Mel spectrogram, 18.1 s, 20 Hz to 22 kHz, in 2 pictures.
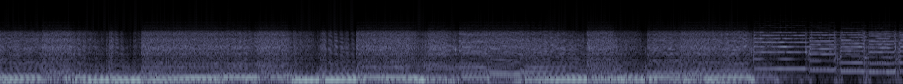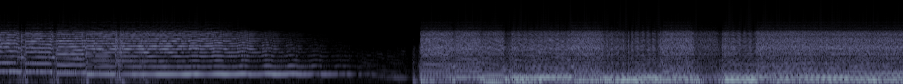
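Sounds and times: distorted electric guitar riff: 0:00.0 - 0:18.0.

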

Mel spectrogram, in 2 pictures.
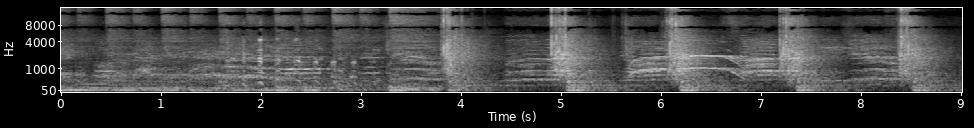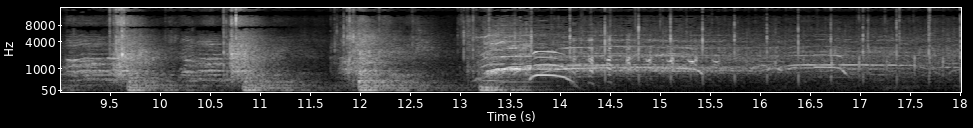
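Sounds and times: choir singing to backing track: 0:00.0 - 0:13.0.

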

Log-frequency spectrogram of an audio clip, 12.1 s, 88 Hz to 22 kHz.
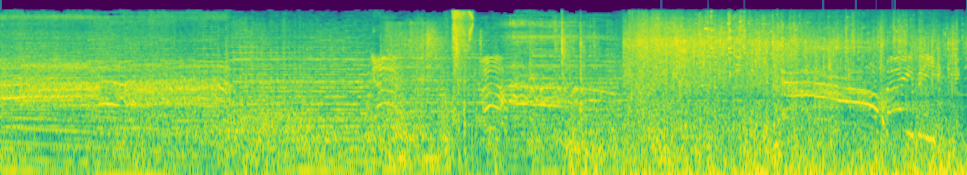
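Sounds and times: loud explosion roar: 0:00.2 - 0:06.1.

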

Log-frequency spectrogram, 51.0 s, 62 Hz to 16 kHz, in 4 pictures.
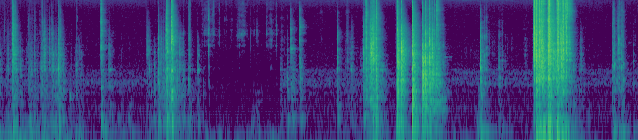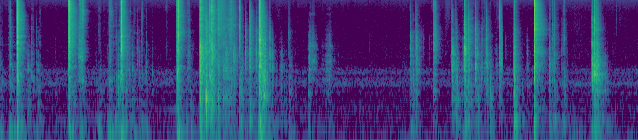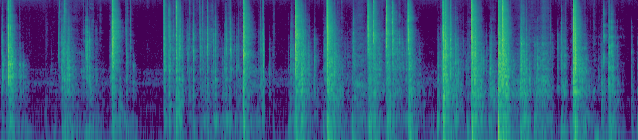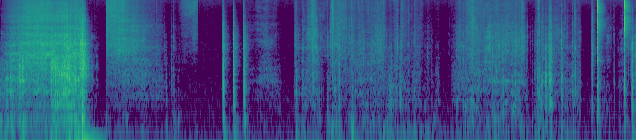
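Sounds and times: plastic toy parts clicking and rattling: 0:10.7 - 0:11.7, 0:28.8 - 0:37.9.

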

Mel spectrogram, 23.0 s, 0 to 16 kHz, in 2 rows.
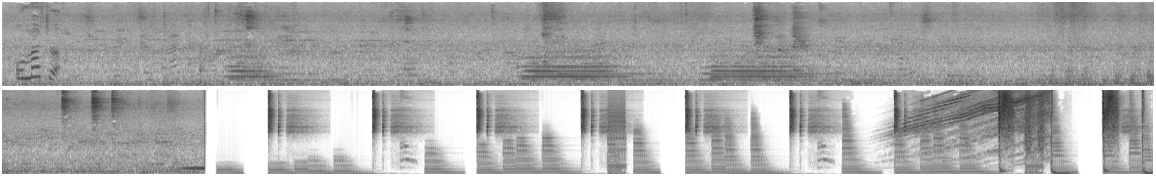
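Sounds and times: train rumbling: 0:00.0 - 0:13.6
train horn blasts: 0:02.2 - 0:03.8, 0:05.1 - 0:08.7.

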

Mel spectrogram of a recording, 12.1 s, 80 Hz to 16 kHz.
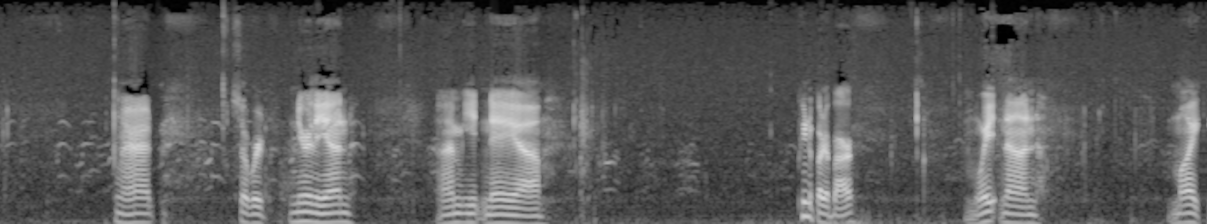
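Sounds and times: distant bird calls: 0:00.0 - 0:11.9
wind rumble on microphone: 0:05.9 - 0:12.0.

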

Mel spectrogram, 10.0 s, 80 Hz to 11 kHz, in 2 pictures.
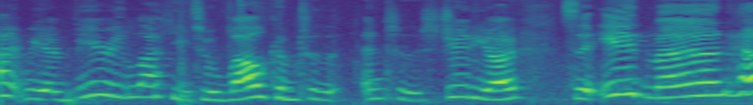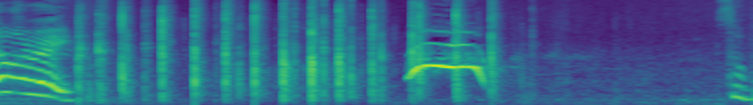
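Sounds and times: crisp hand clapping: 0:05.4 - 0:08.7.

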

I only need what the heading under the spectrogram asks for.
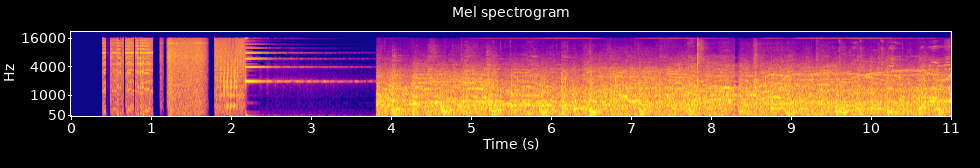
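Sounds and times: tv static hiss bursts: 0:00.5 - 0:02.2.

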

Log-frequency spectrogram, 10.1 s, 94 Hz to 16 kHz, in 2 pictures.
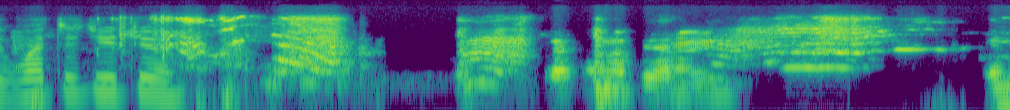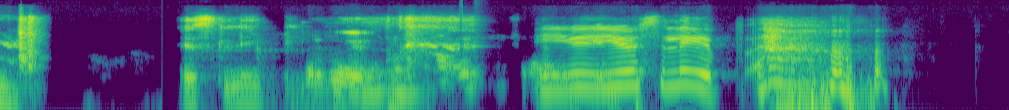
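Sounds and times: indistinct voices over video call: 0:00.0 - 0:09.0.

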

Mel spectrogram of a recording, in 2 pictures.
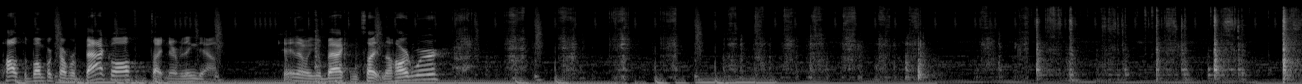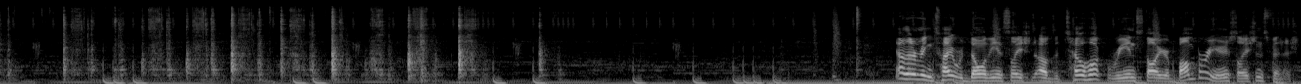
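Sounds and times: background music: 0:00.0 - 0:26.0
socket ratchet clicking: 0:04.6 - 0:20.2, 0:20.8 - 0:21.8.

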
